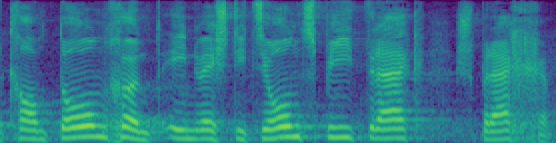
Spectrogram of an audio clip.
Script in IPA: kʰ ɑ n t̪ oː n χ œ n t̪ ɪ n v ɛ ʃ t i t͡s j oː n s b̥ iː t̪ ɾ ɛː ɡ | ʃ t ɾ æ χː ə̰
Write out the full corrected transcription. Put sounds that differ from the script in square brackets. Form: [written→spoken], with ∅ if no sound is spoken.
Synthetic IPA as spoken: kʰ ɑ n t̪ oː n χ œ n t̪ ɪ n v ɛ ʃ t i t͡s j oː n s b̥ iː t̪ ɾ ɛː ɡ | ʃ [t→p] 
